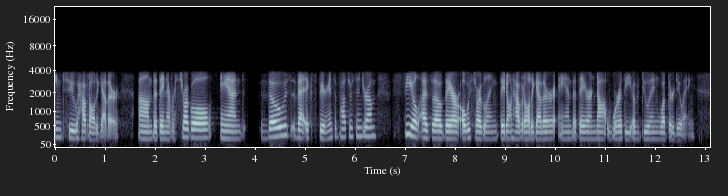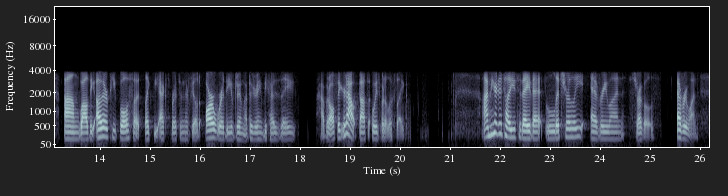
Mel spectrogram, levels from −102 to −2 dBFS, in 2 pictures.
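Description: Speech carried over G.711 mu-law telephone coding at 64 kbps, confined to the 300 Hz to 3.6 kHz line band with nothing above 4 kHz, and no technical faults present.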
